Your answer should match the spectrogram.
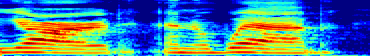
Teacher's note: In English, the glides are the y and w sounds, like in yard and web, and they are both created much like a high vowel, but with a slightly more extreme tongue position. Also, glides cannot be sustained. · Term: glide consonants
